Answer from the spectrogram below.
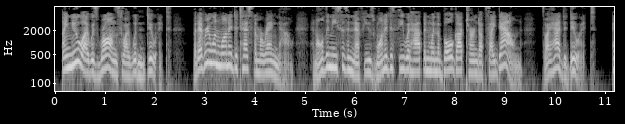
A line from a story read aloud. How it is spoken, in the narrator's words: Aaron said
